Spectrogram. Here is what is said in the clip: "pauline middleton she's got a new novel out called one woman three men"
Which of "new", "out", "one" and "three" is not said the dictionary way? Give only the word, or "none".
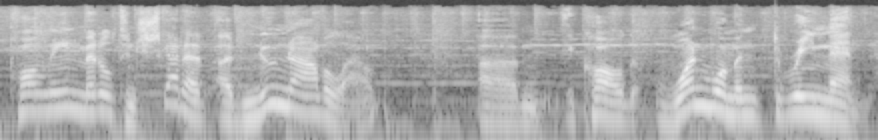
none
